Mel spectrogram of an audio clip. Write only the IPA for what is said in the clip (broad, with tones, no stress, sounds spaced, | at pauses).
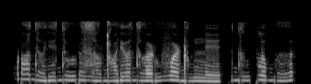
ɽ ɑ̤˦ dʱ ə̤˨ ɾʲ ɛ̤˧ dʱ ṳ˧ ɽ ə̤˦˨ z ɑ̤˨ ɖ ɑ̤˨ ɾʲ ɤ˨˦ dʱ ɤ˨ ɽ ṳ˧ v ɤ˦˨ ɖ ṳ˨ nː e˨ | dʱ ṳ˨˦ p l o˧ bʱ ə̤˨˦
